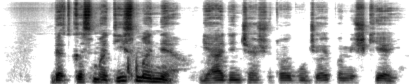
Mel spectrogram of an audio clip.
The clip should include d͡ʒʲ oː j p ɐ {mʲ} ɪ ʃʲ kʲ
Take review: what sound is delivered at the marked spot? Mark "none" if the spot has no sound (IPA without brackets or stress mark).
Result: mʲ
